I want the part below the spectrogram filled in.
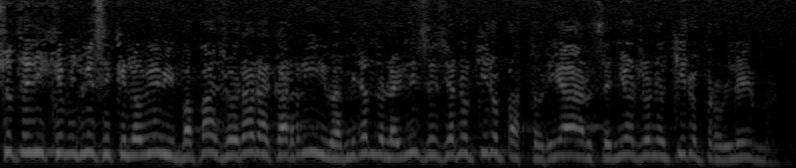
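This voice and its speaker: With a Rioplatense accent, a man speaks very fast with hardly any pauses, his pitch extremely high and his tone dark and mellow, with ordinary pitch variation. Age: 60s. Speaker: pastor. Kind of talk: sermon. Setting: church auditorium, livestreamed.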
